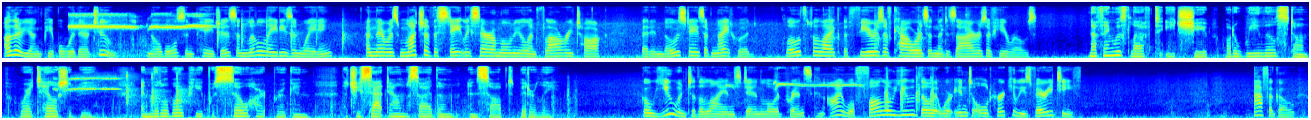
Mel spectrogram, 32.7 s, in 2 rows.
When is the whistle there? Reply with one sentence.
You can hear the whistle from 0.8 to 2.7 s, from 16.9 to 17.9 s and from 25.4 to 27.2 s.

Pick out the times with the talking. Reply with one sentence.
The talking can be heard from 0.0 to 12.9 s, from 13.5 to 23.2 s, from 24.4 to 29.8 s and from 31.9 to 32.5 s.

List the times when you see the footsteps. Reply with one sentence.
The footsteps can't be heard in this clip.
